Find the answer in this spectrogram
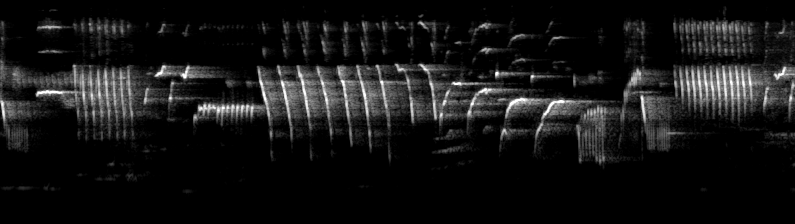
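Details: Canary singing long 'nembak' style, used as a tutor and lure for young canaries: fast trills alternate with bursts of steep downward whistles and rolling phrases, closing with a high, even rapid trill.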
